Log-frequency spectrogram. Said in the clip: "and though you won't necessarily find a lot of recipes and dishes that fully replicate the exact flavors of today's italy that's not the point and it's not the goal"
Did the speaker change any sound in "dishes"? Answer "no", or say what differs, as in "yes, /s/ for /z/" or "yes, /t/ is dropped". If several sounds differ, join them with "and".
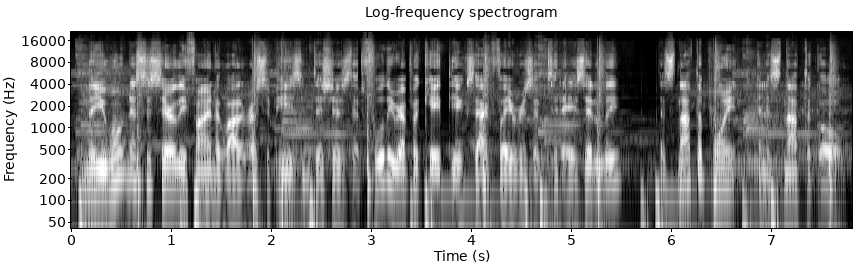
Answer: no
